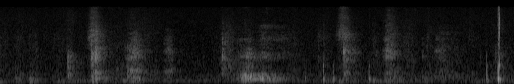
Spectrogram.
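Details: Doberman puppy and corgi named Dartanian and Vaida playing rough indoors: short breathy huffs, snorts and scuffles in quick bursts, with one brief low grumbling growl near the middle and a sharp click at the end, in a small quiet room.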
